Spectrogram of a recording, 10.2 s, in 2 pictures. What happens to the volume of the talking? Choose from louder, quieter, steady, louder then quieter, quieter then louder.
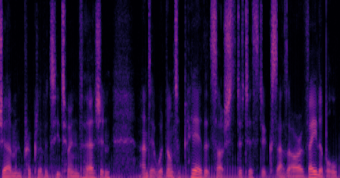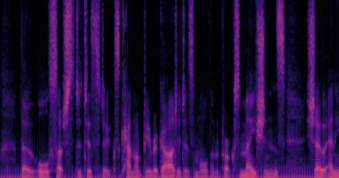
steady.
